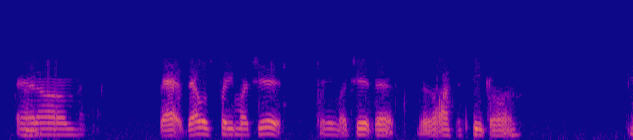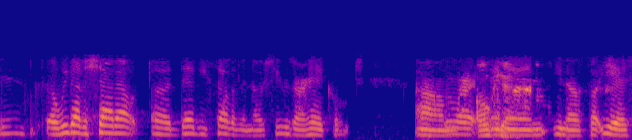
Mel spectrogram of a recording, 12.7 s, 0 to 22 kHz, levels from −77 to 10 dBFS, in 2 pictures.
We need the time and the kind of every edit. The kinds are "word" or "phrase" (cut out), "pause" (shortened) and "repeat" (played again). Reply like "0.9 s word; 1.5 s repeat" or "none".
none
